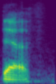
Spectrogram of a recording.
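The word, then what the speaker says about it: Deth: And just for anyone listening, death is spelled D-E-T-H. It's not like dead death. It's totally different.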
